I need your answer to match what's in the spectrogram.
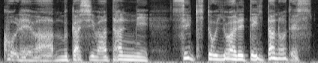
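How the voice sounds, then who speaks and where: A woman voicing a very hoarse male samurai retainer who talks in an earnest, insistent way. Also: on the high side, lively intonation, slow pace, no room sound, studio quality, full character voice. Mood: indignant. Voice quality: very hoarse, rasping.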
